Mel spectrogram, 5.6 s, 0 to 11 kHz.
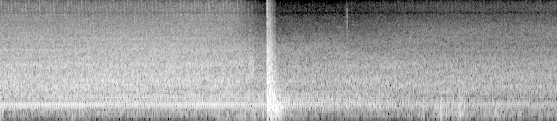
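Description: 2009 Volkswagen CC's 2.0-litre turbocharged four-cylinder idling with a steady hum. About halfway through, the hood is slammed shut with one loud bang, and after that the engine is quieter.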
